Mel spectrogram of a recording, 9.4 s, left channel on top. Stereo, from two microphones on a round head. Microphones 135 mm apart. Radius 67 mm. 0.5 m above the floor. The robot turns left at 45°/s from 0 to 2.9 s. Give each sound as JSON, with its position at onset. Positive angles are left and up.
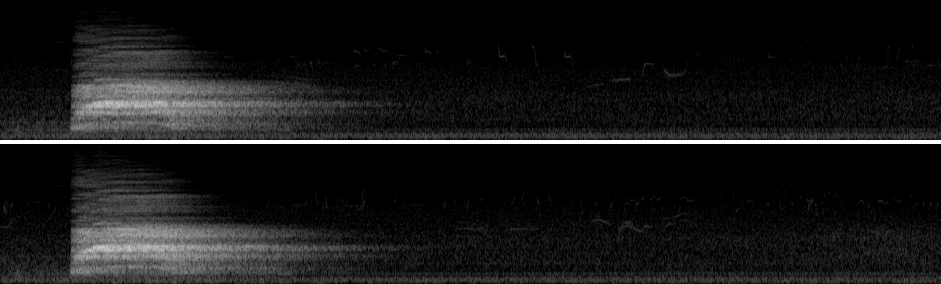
{"t": 0.7, "sound": "a scream", "azimuth_deg": -125, "distance_m": 1.4}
